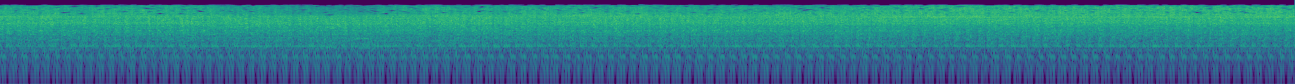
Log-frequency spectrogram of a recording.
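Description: Sawmill machinery running steadily: an engine chugging with a fast, even pulse, over a constant high whine from the saw as a squared timber beam is fed along the mill.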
